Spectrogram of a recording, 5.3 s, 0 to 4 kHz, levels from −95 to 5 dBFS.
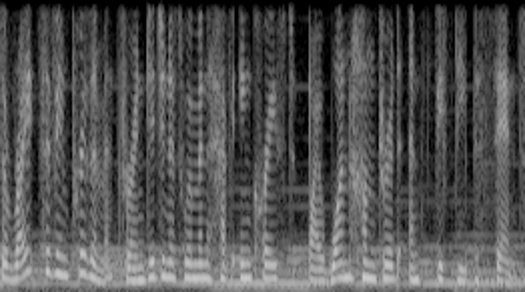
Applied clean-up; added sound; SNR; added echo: none; none; none; none.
